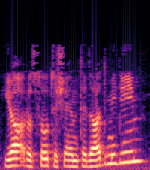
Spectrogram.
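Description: A man with a somewhat high voice gives a tajwid lesson. He explains patiently and stretches out example words to show each sound clearly. The recording is dull and lo-fi. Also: lively intonation, darkish tone. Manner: explanatory, drawn-out demonstration of sounds. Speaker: Quran recitation teacher.

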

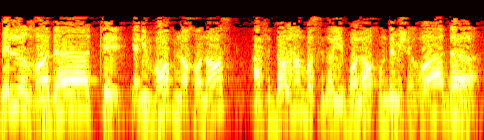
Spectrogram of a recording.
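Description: A man teaching Quran reading in a radio lesson, stretching and repeating each example word slowly. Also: on the high side, breathy edge. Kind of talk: slow didactic lesson with drawn-out repeated words. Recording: dull lo-fi radio broadcast.

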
